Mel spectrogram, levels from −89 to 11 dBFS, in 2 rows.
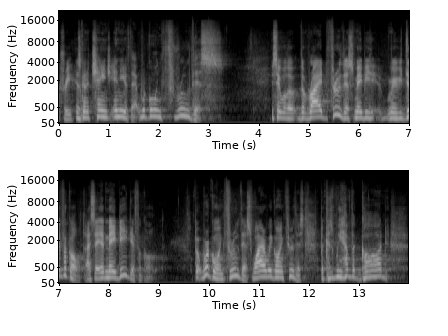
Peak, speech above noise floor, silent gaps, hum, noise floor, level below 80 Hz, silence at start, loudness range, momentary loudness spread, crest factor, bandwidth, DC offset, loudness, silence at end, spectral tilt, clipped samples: -8 dBFS; 31 dB; none; none; -60 dBFS; -82 dBFS; 0 s; 4 LU; 12 LU; 22 dB; 17 kHz; under 0.1%; -29 LUFS; 0 s; -4 dB/octave; under 0.1%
